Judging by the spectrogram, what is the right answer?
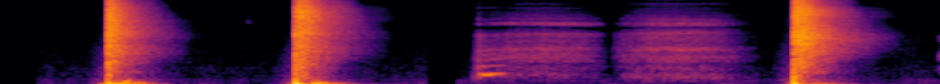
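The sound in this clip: Three sharp hand slaps from a spanking crack out loud, each with a quick decay. A soft breathy vocal sound falls in the gap between the second and third slap.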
